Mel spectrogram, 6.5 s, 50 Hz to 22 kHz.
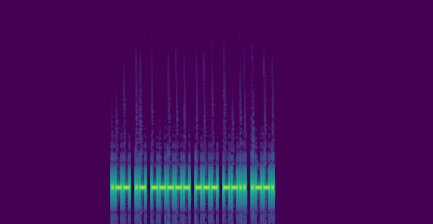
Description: Morse code, heard as a keyed tone, about 39 wpm, 700 Hz. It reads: WA0OZP
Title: USA Call Signs - 6 Characters - Repeated 2x - 40wpm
